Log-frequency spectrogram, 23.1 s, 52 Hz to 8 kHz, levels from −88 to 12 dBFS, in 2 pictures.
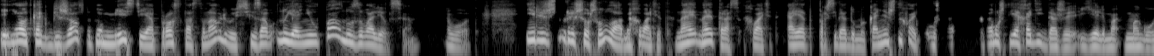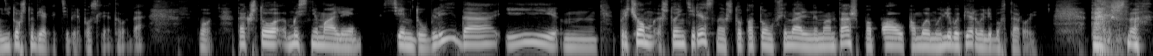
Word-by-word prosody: и 175 - +7
я 185 +3 +5
вот 190 - +6
как 185 -7 +3
бежал 155 - +2
на 160 - -8
том 175 -1 +2
месте, 175 0 +3
я 140 -1 +3
просто 160 -1 0
останавливаюсь 145 - -2
и - - +2
за 160 +1 +2
ну, 210 0 +5
я 180 -4 +7
не 170 +2 +1
упал, 310 - +2
но 200 - +4
завалился, 145 -10 -3 0.3
вот. 120 -4 -8 0.5
И 220 - +5
режиссер 215 +4 +1
решил, 195 -4 +3
что 185 - +1
ну - - -1
ладно, 130 - +3
хватит, 135 -7 -3
на 160 +6 +3
э - - 0
на 185 +1 +3
этот 195 -8 -1
раз 130 - -4
хватит. 135 -3 -3
А 145 - 0
я-то 150 -1 0
про - - -7
себя 140 -3 -2
думаю: 120 -3 -6
конечно, 180 - -1
хватит, - - -6
потому - - -9
что - - -14 0.2
потому 165 +3 -1
что 185 - -7
я 180 - +3
ходить 180 -4 -1
даже 125 -2 -2
еле 130 -1 -1
мо 120 0 -3
могу, 125 -3 -2
не 125 - -2
то 150 - 0
что 145 - -5
бегать 125 -4 -5
теперь - - -17
после - - -14
этого, - - -18
да. - - -14 0.5
Вот. - - -8 0.2
Так 155 -1 -2
что 155 -2 +5
мы 160 +3 +1
снимали 130 -6 0 0.2
7 140 -4 0
дублей, 145 - -1
да, 155 -2 0
и, 155 -2 -2
мм, 120 -1 -7 0.2
причём, 170 0 +4
что 165 - 0
интересно, 160 -5 0
что 135 - -5
потом 135 -1 -2
в - - -20
финальный 135 -3 +1
монтаж 130 +7 0
попал, 135 +1 +1
по-моему, 130 -1 -1
либо 140 0 +2
первый, 145 -4 -1
либо 120 -1 -4
второй. - - -12 0.5
Так - - +5
что - - 0
150 Hz, 220 wpm, -23 LUFS, 130-175 Hz, 0.5 s, и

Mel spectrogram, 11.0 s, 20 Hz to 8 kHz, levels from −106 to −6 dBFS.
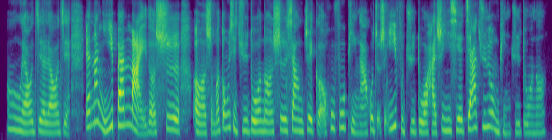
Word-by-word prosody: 嗯， 260 -3 -7
了 205 -1 -1
解 215 0 -4
了 195 0 -2
解， 195 -1 -7 0.3
哎， 310 +1 +2
那 415 -4 +3
你 235 0 -4
一 335 - +3
般 345 0 +7
买 175 - +6
的 200 -1 -4
是， 250 0 +3 0.2
呃， 195 -4 0
什 195 +2 +1
么 215 +3 -6
东 290 +4 -3
西 295 -4 -2
居 230 +2 -6
多 220 0 0
呢？ 210 -1 -4
是 240 +2 +1
像 235 -1 0
这 240 +3 0
个 315 +9 -5
护 290 - -8
肤 300 +2 -7
品 230 -9 -10
啊， 185 +1 -2
或 255 +5 -5
者 225 - -7
是 - - +2
衣 295 +6 -1
服 245 -9 -10
居 220 +1 -9
多， 205 -1 -2
还 195 -1 0
是 250 +6 +3
一 235 0 -6
些 240 +1 +3
家 275 +6 +3
居 310 +1 -7
用 305 -7 -5
品 185 -4 -12
居 195 +1 -12
多 190 -1 -12
呢？ 185 +2 -14
225 Hz, 255 characters per minute, -24 LUFS, 200-270 Hz, 0.3 s, 般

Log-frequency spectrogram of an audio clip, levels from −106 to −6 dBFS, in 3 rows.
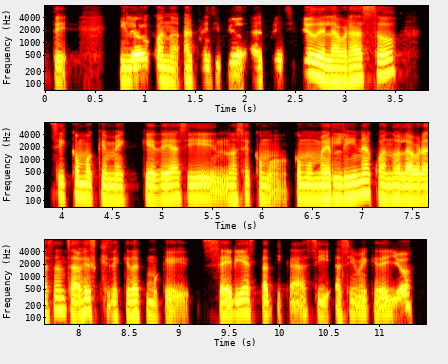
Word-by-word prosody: Este, - - -5 0.5
y 125 - -3
y - - -1
luego 130 +2 +8
cuando, 120 -4 0
al 125 - -1
principio 165 +6 -2
al - - -3
principio 175 +7 0
del 140 -6 +8
abrazo, 140 - +3 0.3
sí 135 - -4
como 130 -1 0
que 120 +2 -3
me 115 -1 -2
quedé 115 0 +2
así, 125 0 -1
no 120 0 -3
sé, 130 +2 -6
como 120 -2 -6
como 120 -1 -1
Merlina 120 +5 +2
cuando 120 -4 0
la 115 -1 +4
abrazan, 115 +7 +1
¿sabes?, 145 0 +1
que - - -15
se 120 - -5
queda 125 +1 0
como 125 -3 -8
que - - -6
seria, 135 +2 0
estática, 135 - -5
así - - -8
así - - -6
me 65 -1 -5
quedé 60 +2 -3
yo. - - -1
125 Hz, 200 wpm, -24 LUFS, 120-135 Hz, 0.5 s, luego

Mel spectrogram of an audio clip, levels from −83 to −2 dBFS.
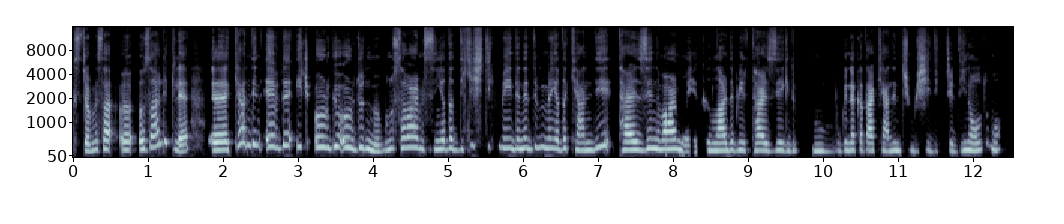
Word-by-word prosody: istiyorum. 200 -1 0
Mesela 235 +2 +2
ö 225 - +3
özellikle, 245 - +2 0.3
eee, 220 0 +6
kendin 385 -1 -1
evde 310 +4 0
hiç 310 +7 -3
örgü 300 0 +2
ördün 270 -3 +2
mü? 185 -1 -2
Bunu 240 +4 -3
sever 285 +2 +1
misin 240 -1 -3
ya 245 0 +1
da 265 -5 -1
dikiş 285 +9 -5
dikmeyi 275 -4 -5
denedin 270 +3 -1
mi 275 - -1
ya 255 -3 -1
da 270 - 0
kendi 230 - -1
terzin 230 +4 +3
var 245 0 +7
mı? 235 -3 +2
Yakınlarda 210 +5 +1
bir 220 0 -1
terziye 210 0 0
gidip 205 0 -8 0.2
bugüne 195 +2 -3
kadar 210 -1 +1
kendin 205 0 -2
için 205 0 -7
bir - - -11
şey 200 -2 -4
diktirdiğin 190 +3 -4
oldu 215 +1 -1
mu? 225 -1 -5
225 Hz, 185 wpm, -24 LUFS, 210-270 Hz, 0.3 s, var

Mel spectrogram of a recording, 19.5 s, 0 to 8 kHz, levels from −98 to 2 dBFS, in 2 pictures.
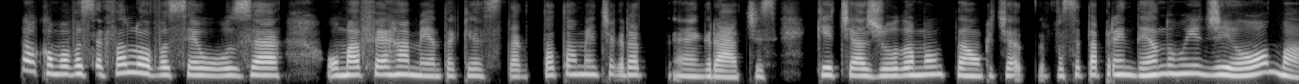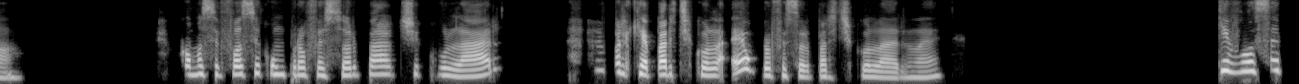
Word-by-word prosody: Não, 355 -3 +1
como 250 -3 +1
você 255 0 0
falou, 280 +3 +3
você 225 0 -1
usa 215 +1 +1 0.4
uma 230 +2 +4
ferramenta 225 -4 0
que 205 - -10
está 190 -1 -6
totalmente 245 +2 -3
grat 230 -1 -2 0.2
eh, 200 -3 -2
grátis, 185 -1 -2 0.3
que 230 0 +1
te 215 - -5
ajuda 205 +1 +2
um - - +2
montão 225 -4 +1
que 205 - -11
te 210 - -6
a 210 - -3 0.2
você 205 +3 -6
tá 230 +1 -1
aprendendo 235 +1 +1
um 260 0 +1
idioma 230 - +2 1.2
como 250 0 +1
se 250 0 -3
fosse 245 +5 +1
com 255 - -1
um - - 0
professor 225 -1 -1
particular, 225 -5 0 0.9
porque 300 -4 +3
é 235 - +7
particular, 230 -2 +3
é 355 +4 +6
um 400 - +3
professor 205 -4 -2
particular, 170 -2 -3
né. 165 +3 -6 2.1
Que 355 -1 +5
você 335 +3 +2
225 Hz, 135 wpm, -22 LUFS, 205-245 Hz, 2.1 s, é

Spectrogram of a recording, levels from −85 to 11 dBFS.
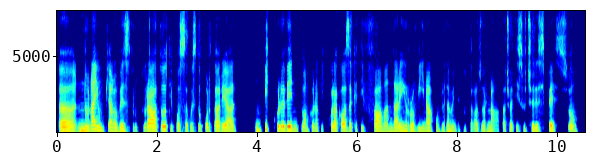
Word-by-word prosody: ehm, 195 -2 +6
non 225 +2 +3
hai 270 -2 +6
un 215 -3 -1
piano 200 0 0
ben 200 +1 +1
strutturato, 215 +5 +3
ti 230 -2 -10
possa 200 -1 -4
questo 205 +4 -5
portare 195 -3 0
a 185 -1 +2 0.4
un 220 - -1
piccolo 260 0 0
evento, 235 -1 +6
o - - -2
anche 210 0 -9
a - - -5
una 220 - -6
piccola 230 +1 -2
cosa, 210 -1 0
che 220 - -13
ti 200 -3 -10
fa 195 +1 +1
mandare 190 0 -1
in 185 -2 0
rovina 190 +3 -1
completamente 180 -3 -6
tutta 175 -2 -17
la 165 - -6
giornata, 175 -4 -7
cioè 165 +2 -7
ti 165 - -13
succede 180 +1 -4
spesso? 175 -2 -3
195 Hz, 200 wpm, -26 LUFS, 185-215 Hz, 0.4 s, ehm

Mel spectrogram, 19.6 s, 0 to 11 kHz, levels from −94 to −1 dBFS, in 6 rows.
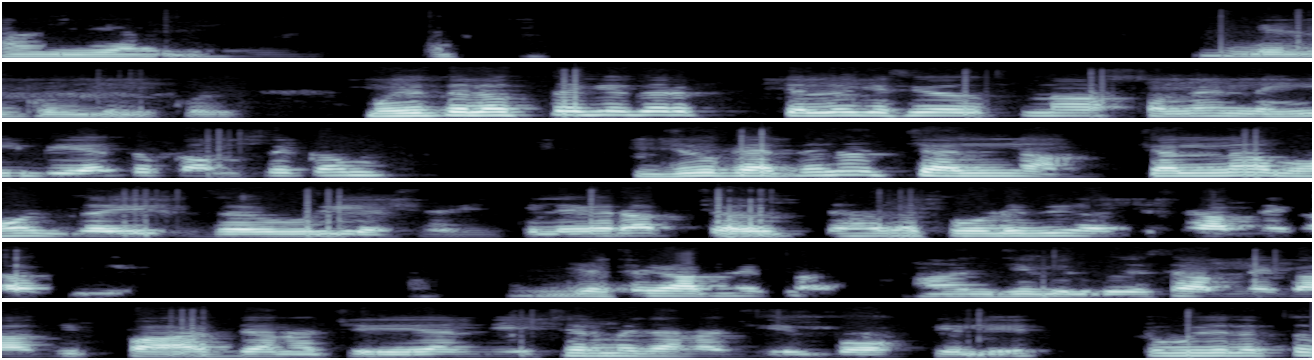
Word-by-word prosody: हाँ 120 0 -5
जी, 120 0 -4
हाँ 115 -1 -4
जी। - - -15 0.6
अच्छा। - - -22 1.7
बिल्कुल, 125 -1 -7
बिल्कुल। 115 - -11 0.3
मुझे 155 +3 +6
तो 190 - +7
लगता 190 +3 +6
है - - +5
कि 215 - +2
अगर, 210 0 +3 0.2
चलो 175 +1 +4
किसी 180 0 +1
को 180 - +4
उतना 170 -1 -4
समय 145 +2 -2
नहीं 140 +3 -3
भी 155 0 -1
है 155 - +4
तो 185 - -5
कम 155 - -2
से 170 - -2
कम 185 +1 0 0.7
जो 165 +3 +4
कहते 160 -1 +5
हैं 185 - 0
ना 215 +1 +1
चलना, 155 -3 +4 0.2
चलना 165 +4 +4
बहुत 155 -1 +2
ज़ई 145 0 +3 0.2
ज़रूरी 135 +1 +3
है 125 - +1
शरीर 115 - -20
के - - -8
लिए, 140 +1 0
अगर 150 - +4
आप - - 0
चलते 140 +1 +2
हैं 145 - -3
मतलब 155 - 0
थोड़े 150 0 +3
भी 160 +1 -1
अच्छे 150 0 -2
से 150 - +1
आपने 220 - -1
कहा 290 - +1
कि 295 +1 -19 1.1
जैसे 145 +2 -1
आपने 145 0 +2
कहा 130 -2 -10
हाँ 130 - -4
जी, 135 +1 -3
बिल्कुल 130 0 -2
जैसे 130 - 0
आपने 185 - -1
कहा 130 -1 +2
कि 145 - -11
पार्क 130 0 +3
जाना 130 -2 -1
चाहिए 125 0 -2
या 135 - +1
नेचर 155 +5 -4
में 155 -1 -1
जाना 135 -1 -1
चाहिए 130 -1 -10
वॉक 125 0 +1
के 130 - -4
लिए, - - -5 0.3
तो 160 - -4
मुझे 165 +1 +1
लगता 170 +2 -2
150 Hz, 225 wpm, -19 LUFS, 130-170 Hz, 1.7 s, तो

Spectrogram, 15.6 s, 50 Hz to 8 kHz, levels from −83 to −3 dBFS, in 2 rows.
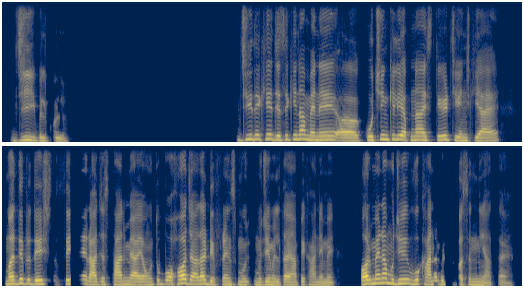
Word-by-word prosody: जी, 180 +3 -2
बिल्कुल। 160 -3 -7 2.6
जी 225 +7 -2
देखिए, 245 +2 -1
जैसे 215 +1 -1
कि 240 +3 -2
ना 250 0 +2
मैंने 205 -2 +1 0.2
अ, - - +1 0.4
कोचिंग 195 +4 0
के 235 - -2
लिए 230 0 +3
अपना 205 -1 +1
स्टेट 205 +2 -1
चेंज 170 -3 -2
किया 170 -1 -1
है। 170 +5 -3 0.4
मध्य 210 +4 +4
प्रदेश 205 -1 +2
से 190 +5 -2 0.2
मैं 215 - -1
राजस्थान 170 0 +1
में 175 -1 0
आया 160 0 +3
हूँ, 165 +1 -3
तो 205 +5 -3
बहुत 205 +4 +4
ज़्यादा 210 0 +4
डिफ़रेंस 175 -2 -2
मु 160 -1 -3
मुझे 165 +1 -1
मिलता 160 -2 -1
है 155 - +4
यहाँ 150 -1 -2
पे 165 - -3
खाने 150 -1 -6
में 145 -1 -4 0.4
और 210 +2 +8
मैं 240 +2 +3
ना 260 - +4
मुझे 230 -1 +2
वो 215 -1 +1
खाना 185 +1 +1
बिल्कुल 190 0 -8
पसंद 155 -1 -5
नहीं 150 -2 -2
आता 125 0 -9
है। 125 +1 -11
190 Hz, 185 wpm, -21 LUFS, 165-210 Hz, 2.6 s, और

